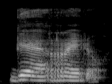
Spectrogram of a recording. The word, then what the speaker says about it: guerrero: So notice that here, in order to get the G sound, I need the help or the assistance of the letra U, guerrero. So the U is silent. It's here just to help you to get the correct sound.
